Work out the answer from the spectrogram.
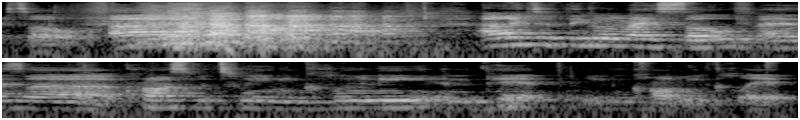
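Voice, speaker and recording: A woman performing stand-up comedy, telling her stories deadpan and breaking into laughter at her own punchlines. She is recorded from a distance in a very echoey club. Loud noise from the room sits behind her voice. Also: medium pitch, vocal fry. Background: audience laughter and noise.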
